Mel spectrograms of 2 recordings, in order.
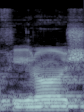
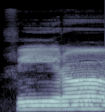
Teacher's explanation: sekedar masuk enggak ada dengung kan firos itu enggak ada dengung jadi posisi dengung itu di rongga hidung ya jadi rongga hidung kita berdengung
